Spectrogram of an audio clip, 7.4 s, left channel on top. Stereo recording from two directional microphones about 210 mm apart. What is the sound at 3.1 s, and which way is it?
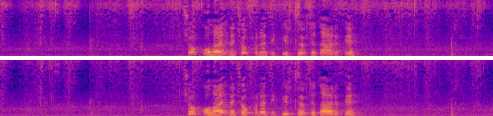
A woman's voice, 20° right (ahead or behind).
